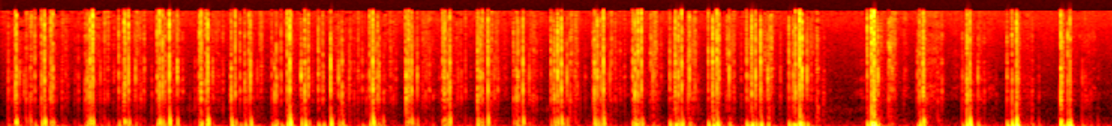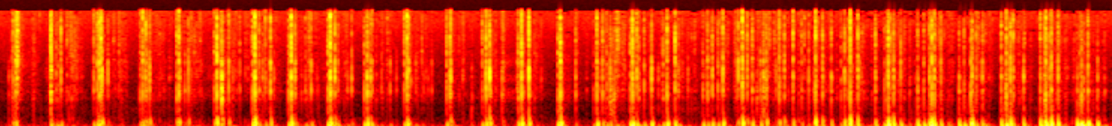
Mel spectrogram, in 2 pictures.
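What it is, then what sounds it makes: Cardboard box. Fingertips scratch and tap a small, flat, hollow brown cardboard box with a barcode label, held at an angle. The result is a fast, uneven stream of dull, low, hollow thumps with a dry, brief decay, plus faint scratchy texture. There is a short pause a little over a third of the way through.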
